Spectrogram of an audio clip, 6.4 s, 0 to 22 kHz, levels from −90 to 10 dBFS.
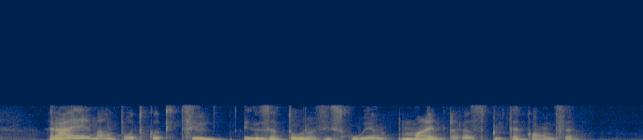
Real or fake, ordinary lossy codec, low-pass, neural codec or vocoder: fake; none; 5.4 kHz; codec, 24 kHz, 3 kbps, HILCodec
